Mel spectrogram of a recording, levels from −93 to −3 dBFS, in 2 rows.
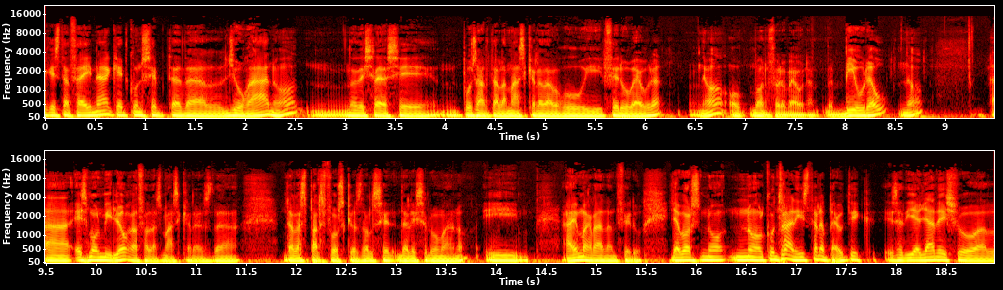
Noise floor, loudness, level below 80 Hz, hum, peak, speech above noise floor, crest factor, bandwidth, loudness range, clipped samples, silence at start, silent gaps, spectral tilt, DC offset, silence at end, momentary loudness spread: -41 dBFS; -22 LUFS; -28 dBFS; none; -8 dBFS; 20 dB; 12 dB; 11.5 kHz; 3 LU; under 0.1%; 0 s; none; -6.5 dB/octave; under 0.1%; 0 s; 6 LU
